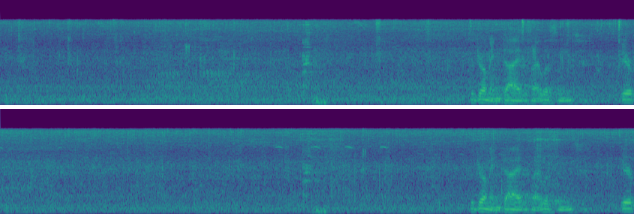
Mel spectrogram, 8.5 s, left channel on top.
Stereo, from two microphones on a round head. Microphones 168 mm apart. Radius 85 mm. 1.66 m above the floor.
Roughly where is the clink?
Left.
